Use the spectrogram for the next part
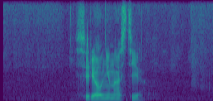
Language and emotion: Russian, neutral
